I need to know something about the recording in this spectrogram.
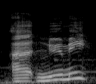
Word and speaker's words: NVMIE: Numi, the U spelt with a V, NVMIE. Numi is an early supporter of my channel.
